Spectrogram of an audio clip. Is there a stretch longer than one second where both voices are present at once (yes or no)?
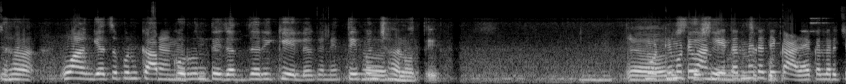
yes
